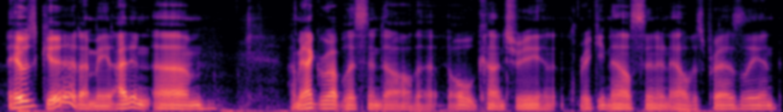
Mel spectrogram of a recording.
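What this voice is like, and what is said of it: Brooklyn accent. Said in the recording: “that Brooklyn accent of yours”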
